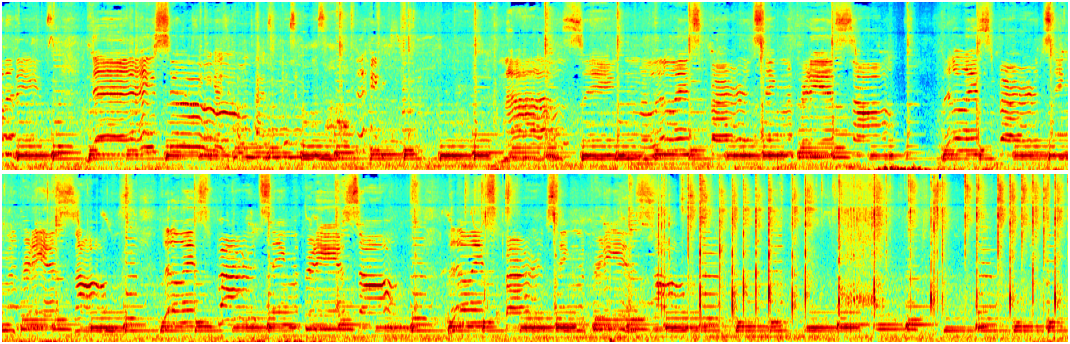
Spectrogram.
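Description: A ukulele is strummed in a steady rhythm while women's voices sing a folk tune over it. Toward the end, a washboard scraped and tapped with thimbled fingers adds a denser clicking rhythm.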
